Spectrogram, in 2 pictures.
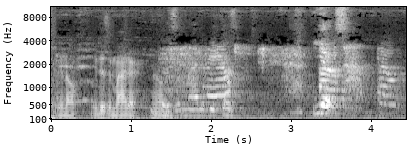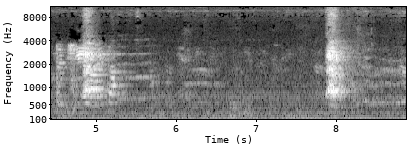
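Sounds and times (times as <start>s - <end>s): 
speech: 0.1s - 2.5s, 3.3s - 3.9s
dog barking: 4.8s - 5.2s, 7.9s - 8.4s.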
